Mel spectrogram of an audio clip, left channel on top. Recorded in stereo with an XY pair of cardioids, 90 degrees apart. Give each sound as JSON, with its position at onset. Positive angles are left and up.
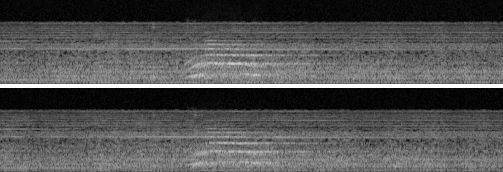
{"t": 1.8, "sound": "a cat meowing", "azimuth_deg": 45, "distance_m": 4.5}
